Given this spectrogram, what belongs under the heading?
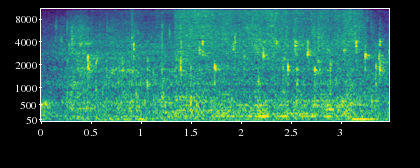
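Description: Cold water pours steadily from a kitchen tap over burned fingers, a continuous close hiss and splash filling the whole stretch without speech.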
